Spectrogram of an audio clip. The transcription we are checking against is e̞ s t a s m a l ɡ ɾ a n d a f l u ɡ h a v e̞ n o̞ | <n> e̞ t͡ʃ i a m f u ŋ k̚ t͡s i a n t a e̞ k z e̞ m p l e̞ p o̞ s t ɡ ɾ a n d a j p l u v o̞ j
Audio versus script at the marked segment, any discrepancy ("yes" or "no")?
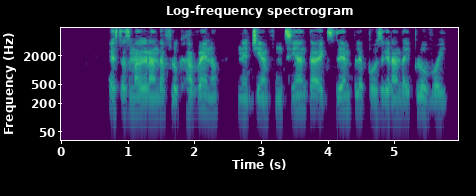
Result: no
